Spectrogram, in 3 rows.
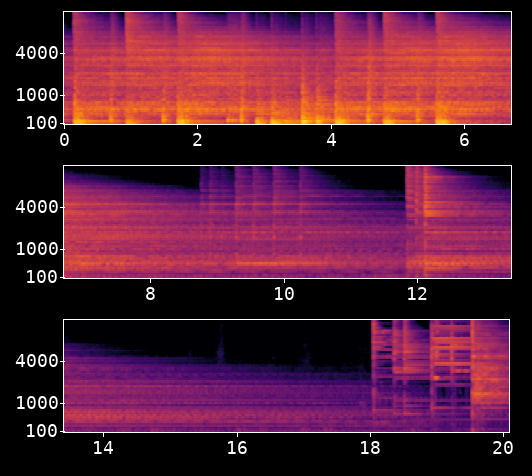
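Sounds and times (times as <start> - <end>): drums: 0.0 - 15.0.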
